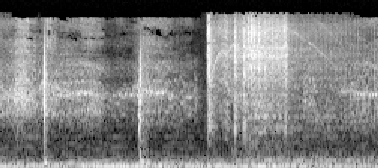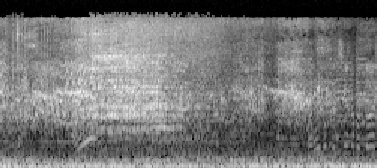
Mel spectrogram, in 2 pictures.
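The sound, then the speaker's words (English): A pickup truck engine starts and rumbles steadily, with a few sharp clicks and a brief burst of noise early on, then a low mechanical drone continuing as the truck drives off into the mountains on a dark night. “As the truck began to move, I looked up and saw my parents chasing overhead, calling to me.”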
